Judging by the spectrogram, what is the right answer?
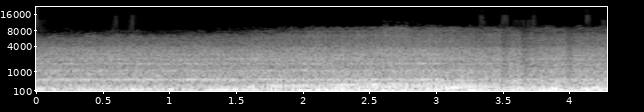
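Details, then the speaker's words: Suzuki DR650 single after mechanic fix for vibration and noise, fresh oil change, air filter snorkel removed for high altitude in Quito: deep, steady, grunty thumping with even beat and no misses; normal idle, clearly improved. "that's uh that's a hell of a lot better. You can just hear it hear the sound as well. Grunty for sure."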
